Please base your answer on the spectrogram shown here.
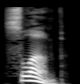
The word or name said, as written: slump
